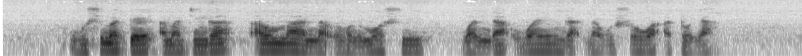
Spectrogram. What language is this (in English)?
Tuki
